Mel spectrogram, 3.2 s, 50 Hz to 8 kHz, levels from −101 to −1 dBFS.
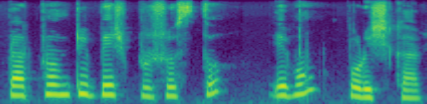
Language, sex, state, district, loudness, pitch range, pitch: Bengali, female, West Bengal, Alipurduar, -16 LUFS, 205-250 Hz, 225 Hz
